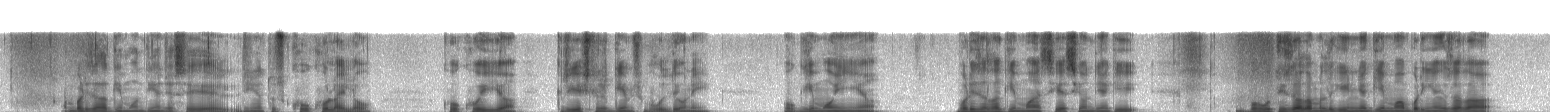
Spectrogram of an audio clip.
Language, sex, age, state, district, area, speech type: Dogri, male, 18-30, Jammu and Kashmir, Samba, rural, spontaneous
